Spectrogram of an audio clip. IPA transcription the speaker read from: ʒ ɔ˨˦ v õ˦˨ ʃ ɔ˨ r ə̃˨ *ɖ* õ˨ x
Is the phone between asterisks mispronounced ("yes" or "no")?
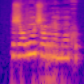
yes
